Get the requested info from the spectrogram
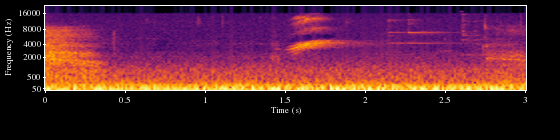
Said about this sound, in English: So I can hear the birds in the trees, and I can hear someone jogging.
